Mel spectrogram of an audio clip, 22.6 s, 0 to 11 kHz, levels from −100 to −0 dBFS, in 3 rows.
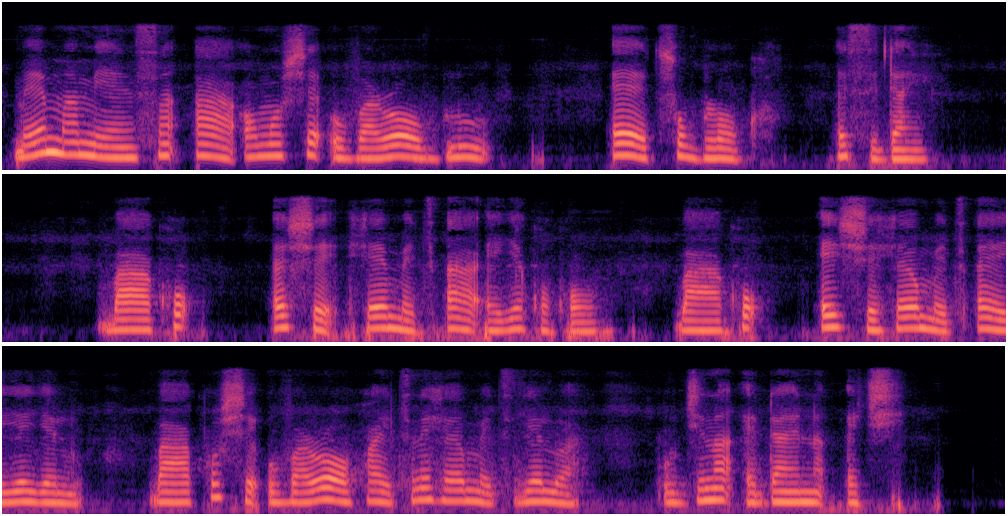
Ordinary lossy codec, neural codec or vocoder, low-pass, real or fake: AAC, 64 kbps; none; 7.2 kHz; real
